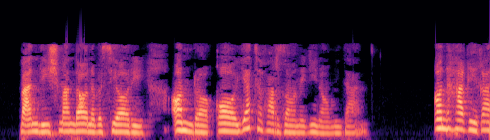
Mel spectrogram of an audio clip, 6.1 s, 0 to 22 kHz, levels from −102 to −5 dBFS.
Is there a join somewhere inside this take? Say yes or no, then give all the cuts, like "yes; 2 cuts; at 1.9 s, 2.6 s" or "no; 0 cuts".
no; 0 cuts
